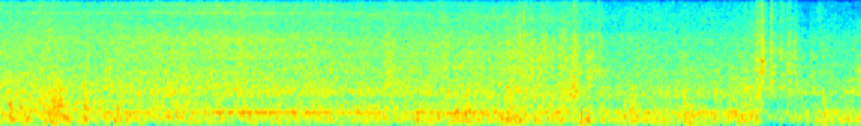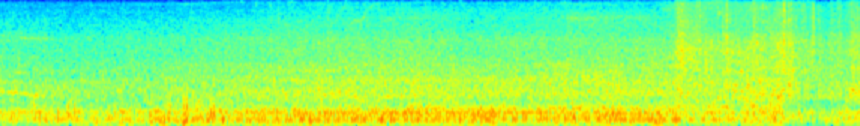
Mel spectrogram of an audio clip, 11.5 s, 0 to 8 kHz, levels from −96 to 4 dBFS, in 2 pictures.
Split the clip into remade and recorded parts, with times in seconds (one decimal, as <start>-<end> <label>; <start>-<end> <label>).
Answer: 0.0-2.2 recorded; 2.2-4.4 remade; 4.4-11.5 recorded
